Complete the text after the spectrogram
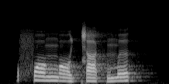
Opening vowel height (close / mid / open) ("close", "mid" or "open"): mid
